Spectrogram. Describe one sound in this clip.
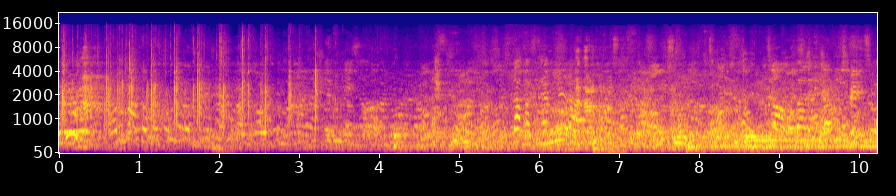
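Audience members chatter and call out nearby.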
